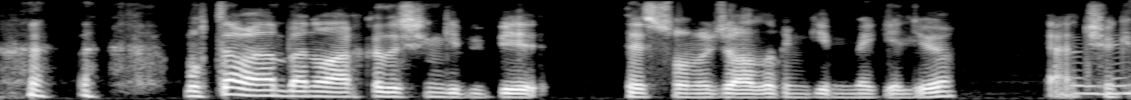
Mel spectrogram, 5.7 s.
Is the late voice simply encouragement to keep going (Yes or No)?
Yes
